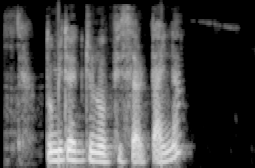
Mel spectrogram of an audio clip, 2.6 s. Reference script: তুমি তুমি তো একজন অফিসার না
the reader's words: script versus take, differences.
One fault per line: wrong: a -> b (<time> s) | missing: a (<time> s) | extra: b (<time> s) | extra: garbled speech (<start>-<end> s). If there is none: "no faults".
missing: তুমি (0.6 s)
extra: তাই (1.5 s)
